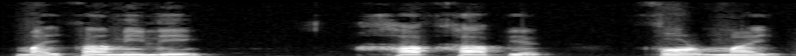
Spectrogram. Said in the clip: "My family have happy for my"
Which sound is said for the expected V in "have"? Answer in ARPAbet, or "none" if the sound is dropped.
P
